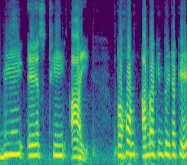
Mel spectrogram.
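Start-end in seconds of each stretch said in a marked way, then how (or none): 0.1-1.7 BSTI said slowly, each letter separate; slow, deliberate. Shown as a demonstration. Teacher slowly spelling out BSTI for the class. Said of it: "letter by letter উচ্চারণ করি".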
